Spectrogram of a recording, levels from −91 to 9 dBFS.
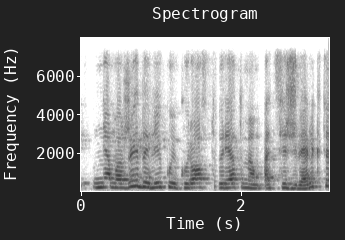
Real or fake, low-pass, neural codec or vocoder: real; 7.2 kHz; none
